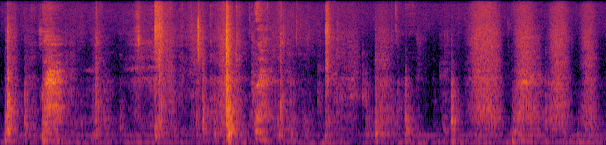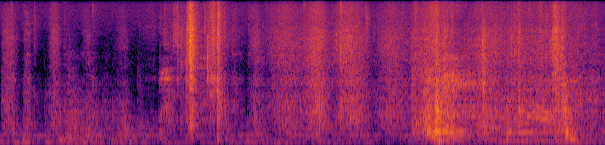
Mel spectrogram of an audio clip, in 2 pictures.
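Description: Fibreglass tank being worked free of its fibreglass mould by hand: a string of sharp cracks, creaks and knocks as the part releases from the mould surface, with heavier handling noise near the end.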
